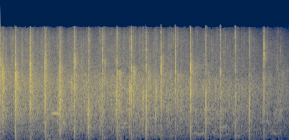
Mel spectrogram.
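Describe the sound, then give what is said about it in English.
An audience applauds steadily, with a dense wash of many hands clapping and a few sharper individual claps standing out at a quick, irregular rhythm, sustained throughout. “And she's a perfect angel in the church, I think, so let's give her a round of applause.”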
